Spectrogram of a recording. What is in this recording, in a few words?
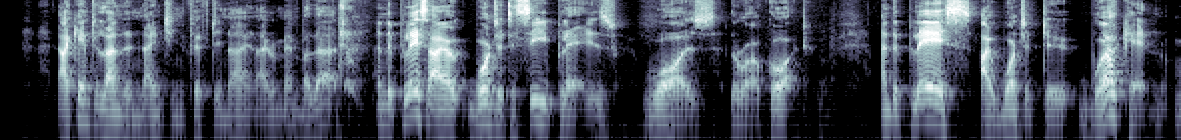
Natural Read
